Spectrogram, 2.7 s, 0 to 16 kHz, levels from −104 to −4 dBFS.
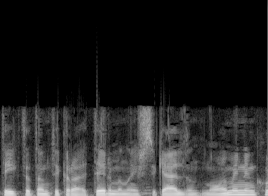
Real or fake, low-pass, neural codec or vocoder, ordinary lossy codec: real; 7.2 kHz; none; AAC, 48 kbps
